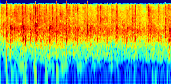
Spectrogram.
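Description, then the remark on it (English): An audience at a Shabbat gathering claps in praise of Yahweh for its young teachers, in steady, dense applause that holds at an even, fairly loud level throughout, a sustained wash of many hands with no voices rising above it. “I'd like to give a clap and applause, a praise Yahweh, to all our young teachers.”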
